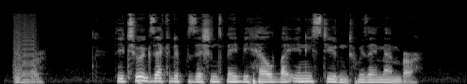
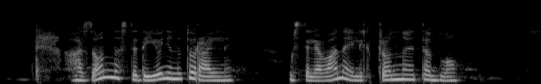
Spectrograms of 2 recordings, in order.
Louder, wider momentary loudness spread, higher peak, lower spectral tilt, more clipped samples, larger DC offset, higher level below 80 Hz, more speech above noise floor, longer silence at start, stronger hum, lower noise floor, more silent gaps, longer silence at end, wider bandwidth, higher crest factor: first, -19 LUFS vs -28 LUFS; second, 12 LU vs 16 LU; first, -4 dBFS vs -14 dBFS; about the same, -6 dB/octave vs -6.5 dB/octave; neither; neither; first, -40 dBFS vs -68 dBFS; about the same, 37 dB vs 39 dB; second, 0.15 s vs 0.35 s; neither; second, -55 dBFS vs -66 dBFS; neither; second, 0.5 s vs 0.8 s; first, 11.5 kHz vs 8 kHz; about the same, 16 dB vs 14 dB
